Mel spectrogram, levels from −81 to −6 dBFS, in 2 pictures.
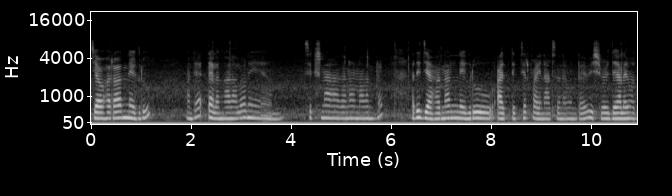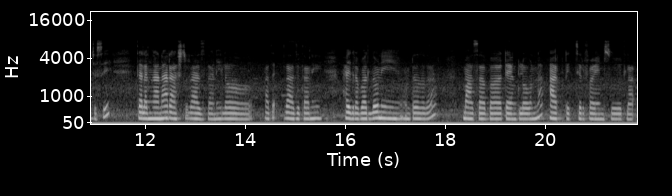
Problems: background sounds at intervals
